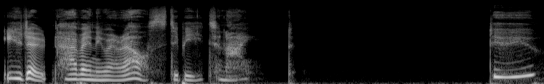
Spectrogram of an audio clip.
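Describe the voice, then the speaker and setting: A British woman playing a tender, possessive vampire girlfriend in hushed, coaxing ASMR roleplay, often whispering close to the microphone. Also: a little high, animated, dry recording. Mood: coaxing, affectionate. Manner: slow, hushed, lingering, coaxing with soft pauses. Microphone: close microphone, dry.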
